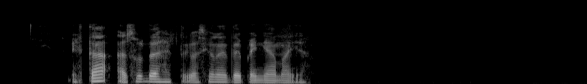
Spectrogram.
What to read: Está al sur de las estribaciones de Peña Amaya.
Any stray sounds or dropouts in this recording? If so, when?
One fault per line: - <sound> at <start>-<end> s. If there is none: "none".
none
